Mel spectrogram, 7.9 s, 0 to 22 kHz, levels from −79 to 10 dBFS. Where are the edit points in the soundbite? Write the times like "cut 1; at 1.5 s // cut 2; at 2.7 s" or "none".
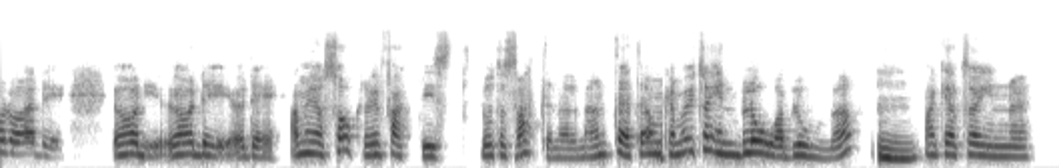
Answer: cut 1; at 1.1 s // cut 2; at 2.1 s // cut 3; at 3.5 s // cut 4; at 3.9 s // cut 5; at 4.9 s // cut 6; at 6.5 s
